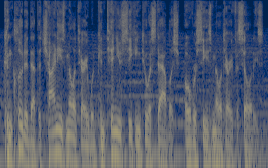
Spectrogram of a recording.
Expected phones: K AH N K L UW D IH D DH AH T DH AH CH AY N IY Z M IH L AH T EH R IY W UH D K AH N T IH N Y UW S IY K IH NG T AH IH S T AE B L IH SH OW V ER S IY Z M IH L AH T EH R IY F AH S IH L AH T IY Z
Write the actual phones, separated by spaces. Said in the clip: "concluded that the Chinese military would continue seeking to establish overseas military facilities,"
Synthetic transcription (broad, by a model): K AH N K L UW D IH D DH AH T DH AH CH AY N IY Z M IH L AH T EH R IY W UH D K AH N T IH N Y UW S IY K IH NG T AH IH S T AE B L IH SH OW V ER S IY Z M IH L AH T EH R IY F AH S IH L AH T IY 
